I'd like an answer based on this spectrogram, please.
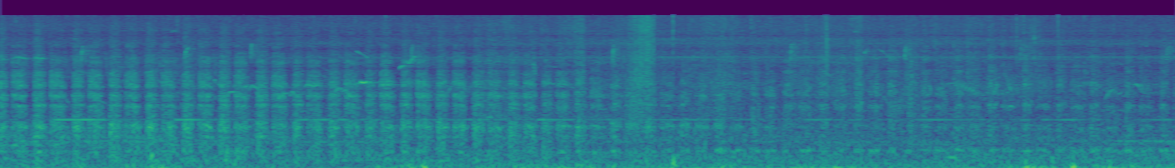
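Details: Stormy, a Great Pyrenees farm and guardian dog, rides along in a Kubota utility vehicle: soft, steady panting breaths pulse several times a second over a low, constant rumble, with no voices heard.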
